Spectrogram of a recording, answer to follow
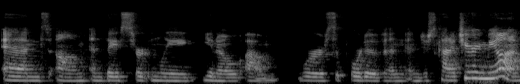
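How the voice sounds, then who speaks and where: A woman with an American accent speaks at a moderate pace in a fairly low pitch with ordinary pitch variation and a normal speaking voice. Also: hardly any pauses. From US South, West Palm Beach, Florida. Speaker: country singer-songwriter. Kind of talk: casual interview.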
